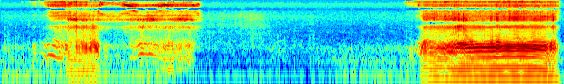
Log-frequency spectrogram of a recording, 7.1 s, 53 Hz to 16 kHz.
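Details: Maria, a 13-year-old senior fawn female pug kept as a pet in Japan, snoring in July 2023: two short, rasping, harmonic snores, a quiet breathing pause, then one long, loud, buzzy snore lasting about two seconds.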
